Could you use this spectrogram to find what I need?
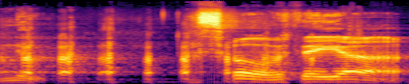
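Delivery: talking through real laughter; laughing. Real, not acted. Man laughing at police catching him return, laughing. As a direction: laugh while you tell it. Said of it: "laughing at the retelling".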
